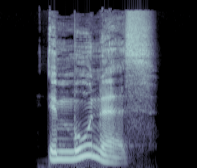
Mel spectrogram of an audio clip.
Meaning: strong/mixed nominative/accusative neuter singular of immun
- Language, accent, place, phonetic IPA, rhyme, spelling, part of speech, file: German, Germany, Berlin, [ɪˈmuːnəs], -uːnəs, immunes, adjective, De-immunes.ogg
